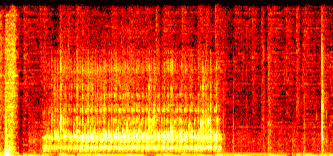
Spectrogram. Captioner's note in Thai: เสียงกลั้วคอ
